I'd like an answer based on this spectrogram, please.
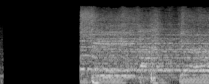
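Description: Silence for under a second, then music starts abruptly, with a steady beat and bass notes.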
